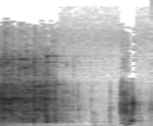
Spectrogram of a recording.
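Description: Window glass shattering and falling in clinking pieces. The loud crash dies away over about a second, the sound of a rifle bullet breaking a cabin window pane.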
